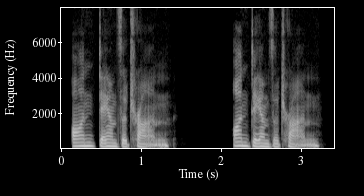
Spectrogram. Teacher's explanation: Emphasize Dan. See if you can hear that emphasis when I say it again.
